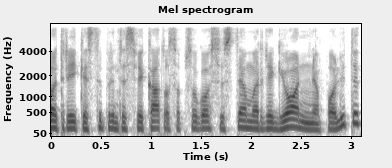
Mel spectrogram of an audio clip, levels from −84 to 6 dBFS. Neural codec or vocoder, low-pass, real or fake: vocoder, 44.1 kHz, 128 mel bands every 512 samples, BigVGAN v2; 7.2 kHz; fake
